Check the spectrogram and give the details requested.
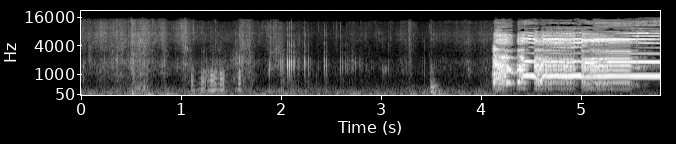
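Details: Chicken in a coop, captured with a GoPro inside: quiet clucks and shuffling for about four seconds, then a loud, buzzy, drawn-out crow bursts in and holds steady until the end.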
